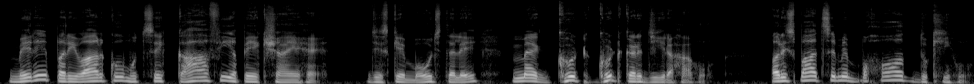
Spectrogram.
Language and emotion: Hindi, sad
